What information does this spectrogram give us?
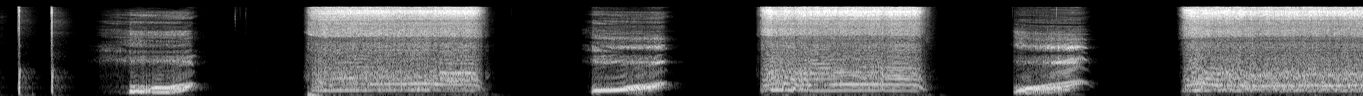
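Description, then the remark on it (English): A person voicing a giant in a story, sitting next to a bell, tries to whistle with his lips but fails. Several loud, breathy blowing bursts alternate with short, wobbly voiced squeaks and grunts, and no clear whistle tone emerges. “The giant said, "Oh, fiddlesticks, I can't whistle."”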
